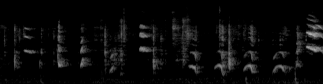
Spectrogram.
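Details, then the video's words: Green parrot giving natural talking sounds: a rapid run of short, bright harmonic chirps and clipped notes, some bending down in pitch, packed closely over about three seconds with brief gaps, no other sounds. "Green Parrot Talking Natural Sounds | Mitthu Ki Awaaz | Tote Ki Awaaz"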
